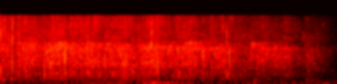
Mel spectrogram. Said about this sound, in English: But thank you. A round of applause for our two feistier players.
